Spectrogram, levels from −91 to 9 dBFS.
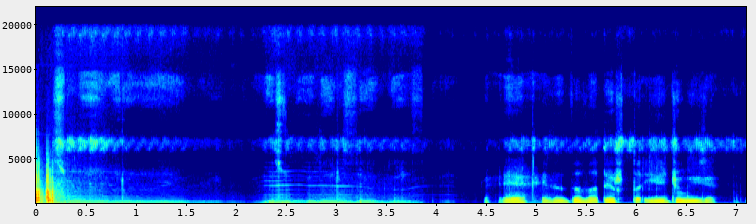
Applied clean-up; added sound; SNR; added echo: neural mask model RNNoise.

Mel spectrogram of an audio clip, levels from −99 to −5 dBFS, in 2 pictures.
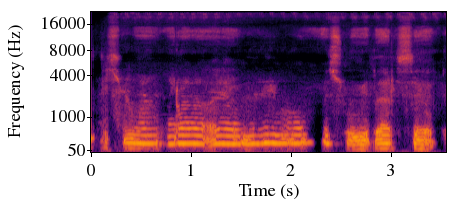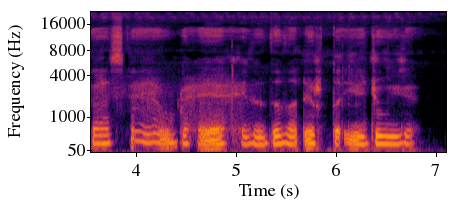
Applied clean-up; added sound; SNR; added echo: neural mask model Resemble Enhance denoiser.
